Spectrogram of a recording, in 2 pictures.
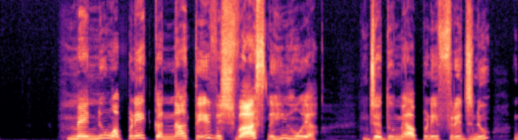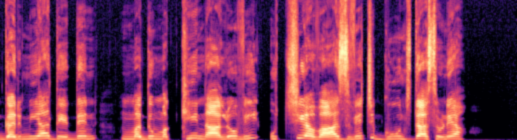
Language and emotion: Punjabi, surprised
